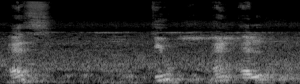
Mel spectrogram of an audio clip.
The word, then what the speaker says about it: SQL: SQL is the short form of structured query language, and it is pronounced S, Q, and L, or sometimes C Q query.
